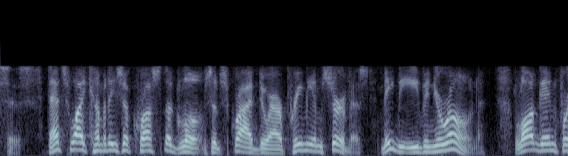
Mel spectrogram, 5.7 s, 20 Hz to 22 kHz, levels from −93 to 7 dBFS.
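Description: Lost AMR speech frames at 0.30 to 0.40 s, 1.94 to 2.04 s and 3.64 to 3.68 s: the decoder rebuilt missing 80, 80 and 40 ms stretches from the last good pitch and vocal tract settings with falling gain, so speech smears and fades briefly before returning rough for a moment.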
